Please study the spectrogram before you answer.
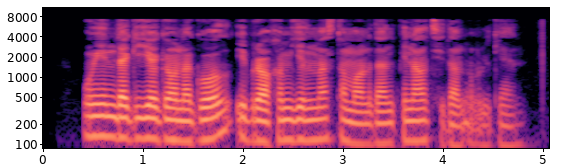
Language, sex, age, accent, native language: Uzbek, male, under 19, Qashqadaryo, Uzbek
